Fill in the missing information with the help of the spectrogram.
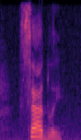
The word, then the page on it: sadly: American English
